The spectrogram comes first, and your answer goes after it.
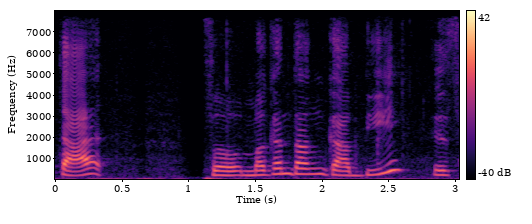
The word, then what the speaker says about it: magandang gabi: Mong gab so it looks like that so magandang Gabi is how you say good night in Tak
